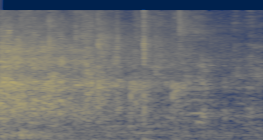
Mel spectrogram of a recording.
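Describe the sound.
A church audience claps together for a pastor during a morning service, a steady, dense wash of hand claps that carries for the whole stretch, with crowd voices murmuring underneath.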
